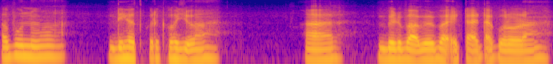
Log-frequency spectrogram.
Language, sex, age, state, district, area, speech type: Santali, male, 18-30, Jharkhand, Pakur, rural, spontaneous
